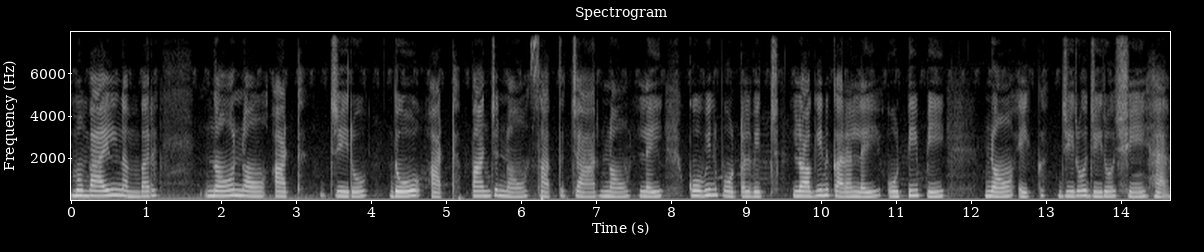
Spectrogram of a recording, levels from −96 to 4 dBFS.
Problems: none marked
